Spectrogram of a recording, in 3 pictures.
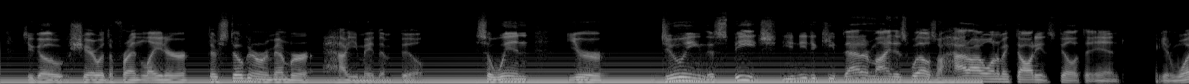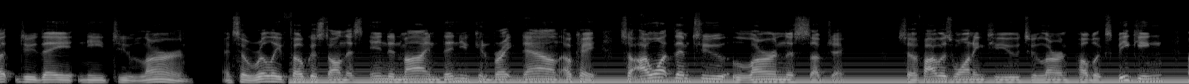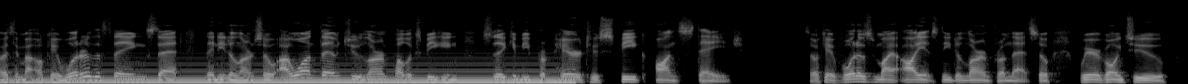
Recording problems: electrical hum; loud; until 10 s and from 15 to 30 s; 50 Hz, 9 dB below the speech

